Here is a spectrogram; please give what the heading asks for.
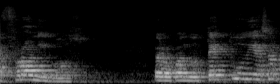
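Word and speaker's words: φρόνιμοι: es una palabra griega desconocida se llama se pronuncia from imos pero cuando usted estudia esas palabras from imos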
